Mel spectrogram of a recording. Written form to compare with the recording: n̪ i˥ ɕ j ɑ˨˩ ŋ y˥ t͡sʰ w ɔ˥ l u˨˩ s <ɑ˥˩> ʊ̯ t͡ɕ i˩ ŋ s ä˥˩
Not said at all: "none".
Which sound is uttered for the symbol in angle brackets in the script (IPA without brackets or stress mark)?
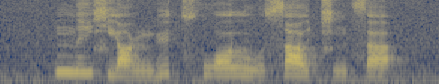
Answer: ɑ˥˩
